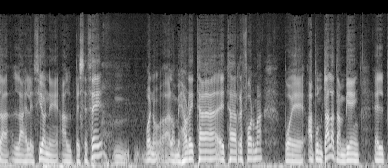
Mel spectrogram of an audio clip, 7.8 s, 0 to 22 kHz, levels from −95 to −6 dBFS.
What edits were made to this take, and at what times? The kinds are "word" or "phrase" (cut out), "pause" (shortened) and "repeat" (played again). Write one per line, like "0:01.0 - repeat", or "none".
none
